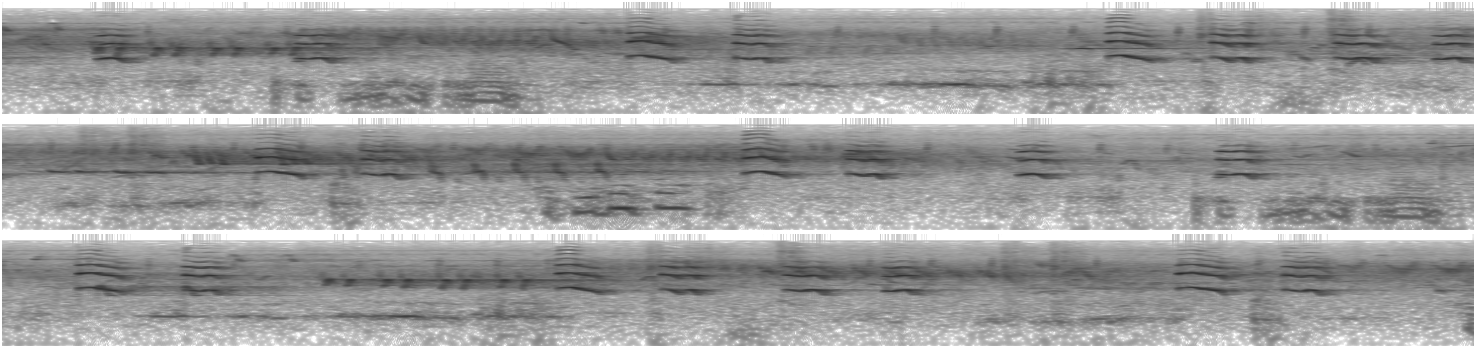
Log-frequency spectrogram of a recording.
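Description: Birds calling: runs of short, high, hooked chirping notes repeating quickly throughout, with lower calls coming in every few seconds.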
